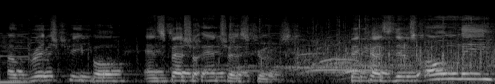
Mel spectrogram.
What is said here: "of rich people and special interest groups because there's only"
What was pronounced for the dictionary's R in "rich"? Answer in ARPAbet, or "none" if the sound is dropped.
R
